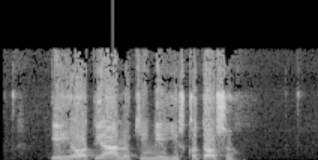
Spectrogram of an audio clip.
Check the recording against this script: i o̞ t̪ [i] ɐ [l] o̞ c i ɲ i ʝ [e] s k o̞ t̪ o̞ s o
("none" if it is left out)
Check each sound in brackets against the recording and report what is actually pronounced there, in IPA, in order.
i, l, i

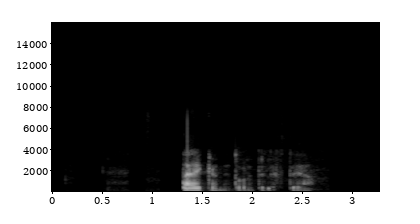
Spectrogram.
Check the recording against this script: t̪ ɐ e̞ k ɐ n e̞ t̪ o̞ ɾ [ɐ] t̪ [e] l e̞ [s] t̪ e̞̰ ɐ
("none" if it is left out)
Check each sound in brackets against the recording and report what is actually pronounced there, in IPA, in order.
ɐ, e, f

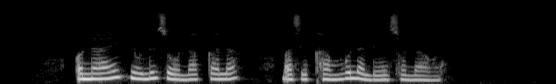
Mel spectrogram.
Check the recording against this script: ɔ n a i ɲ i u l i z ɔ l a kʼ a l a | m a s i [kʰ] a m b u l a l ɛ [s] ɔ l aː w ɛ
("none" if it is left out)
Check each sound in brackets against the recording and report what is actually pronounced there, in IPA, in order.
kʰ, s

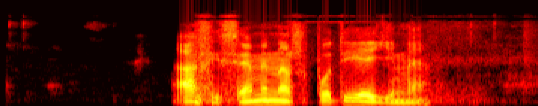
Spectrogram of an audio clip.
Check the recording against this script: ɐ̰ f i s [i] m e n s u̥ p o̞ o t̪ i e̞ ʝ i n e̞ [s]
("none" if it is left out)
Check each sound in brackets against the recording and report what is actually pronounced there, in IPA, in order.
e, none

